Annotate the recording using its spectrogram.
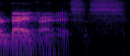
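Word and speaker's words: diakinesis: Pachytene, ज़ाइगोटीन, leptotene, diplotene, और इसका थोड़ा प्रोनाउंसिएशन अलग है तो डाइकाइनेसिस.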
